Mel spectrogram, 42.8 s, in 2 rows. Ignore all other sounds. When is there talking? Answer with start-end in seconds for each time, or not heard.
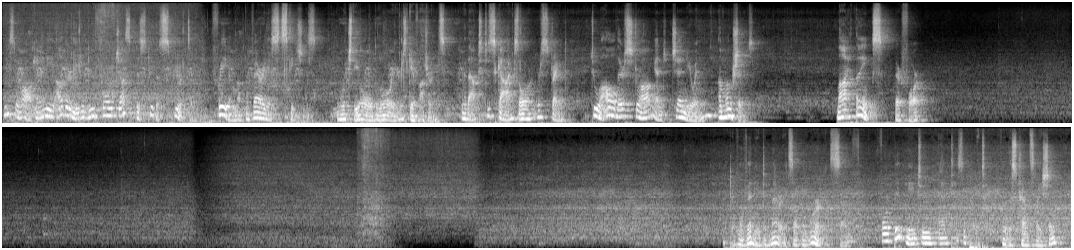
0.0-15.1, 16.6-18.4, 35.8-42.5.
